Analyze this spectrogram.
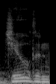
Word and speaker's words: Gilden: Sadly, Gilden rhymes with children.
